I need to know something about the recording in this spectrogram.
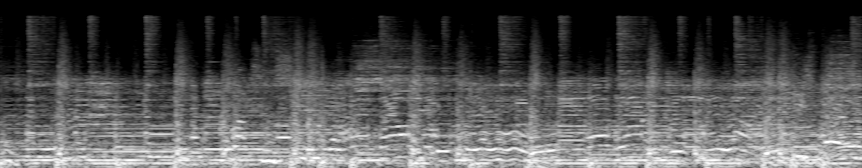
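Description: Live blues-rock band playing: a Telecaster-style electric guitar over a drum kit and bass guitar, with a steady beat.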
